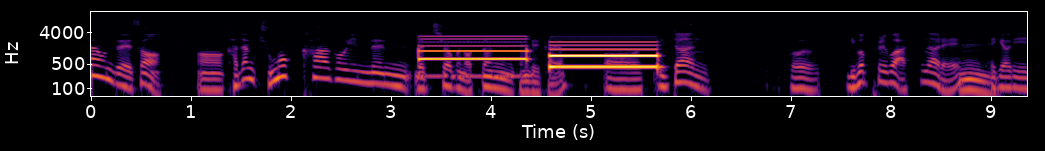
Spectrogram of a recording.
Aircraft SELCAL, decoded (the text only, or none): JQ-DL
